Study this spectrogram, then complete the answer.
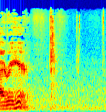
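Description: A calculator is set down with a light knock.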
